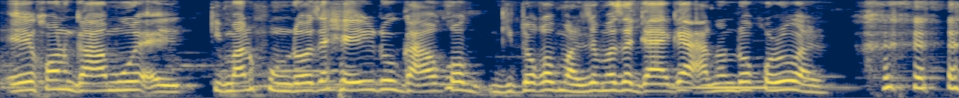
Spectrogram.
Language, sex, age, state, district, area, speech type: Assamese, female, 60+, Assam, Morigaon, rural, spontaneous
